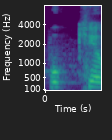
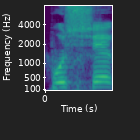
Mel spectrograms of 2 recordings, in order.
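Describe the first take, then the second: First: The middle consonant is a 'kh' sound. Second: The middle consonant is a 'sh' sound. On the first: This is how it is recited in the Vedas. "पुख्य बोलते हैं। वेदों में शय को ख बोला जाता है।" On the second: This is the ordinary everyday pronunciation. "पुष्य को"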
